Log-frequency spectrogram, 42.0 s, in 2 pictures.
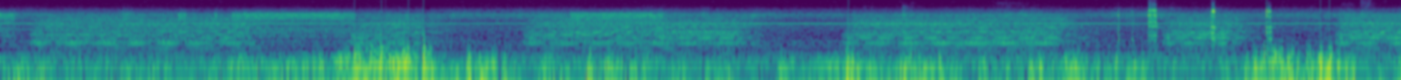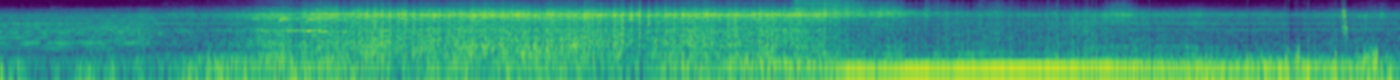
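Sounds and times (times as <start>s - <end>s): train horn: 0.0s - 6.9s, 7.7s - 24.1s, 25.0s - 27.3s, 32.8s - 42.0s
train passing at speed: 0.0s - 42.0s
deep rumble: 29.7s - 42.0s.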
